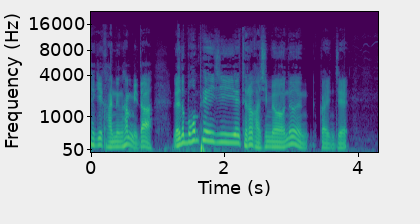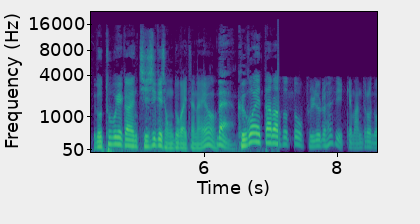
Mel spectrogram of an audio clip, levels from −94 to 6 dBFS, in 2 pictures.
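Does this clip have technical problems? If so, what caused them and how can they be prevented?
Yes. At 7.11 s, after a 20 ms gap, the speech drops roughly 10 dB, loses everything above 3.8 kHz and gains new background noise, likely an input switched to a poorer device. Lock the recording input to one microphone and disable automatic device or headset-profile switching.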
